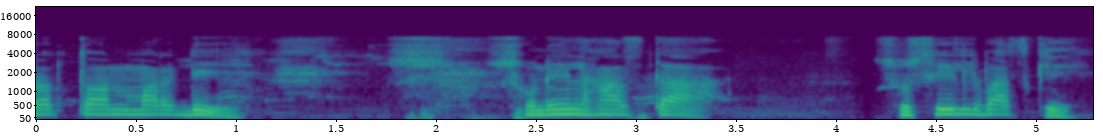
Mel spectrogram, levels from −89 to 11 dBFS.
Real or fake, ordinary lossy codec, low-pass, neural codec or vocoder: real; none; 7.2 kHz; none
